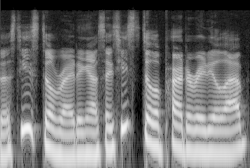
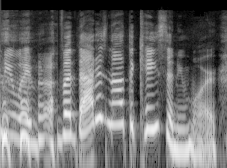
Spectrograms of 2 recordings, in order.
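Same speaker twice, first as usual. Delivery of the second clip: said through a laugh, pitched up; 10 semitones higher than usual. After joking about their own old self-promotion, the speaker moves on, laughing.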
